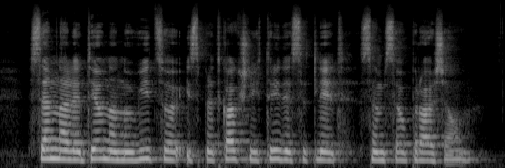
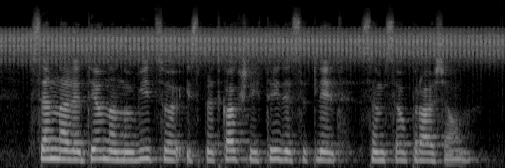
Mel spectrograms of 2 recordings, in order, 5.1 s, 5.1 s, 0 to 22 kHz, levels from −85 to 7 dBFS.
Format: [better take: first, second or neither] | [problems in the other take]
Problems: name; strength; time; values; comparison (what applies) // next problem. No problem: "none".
first | background sound (Insect); 2 dB below the speech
